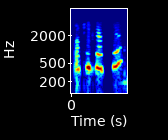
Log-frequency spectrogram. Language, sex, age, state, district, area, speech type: Bengali, female, 18-30, West Bengal, Cooch Behar, urban, conversation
